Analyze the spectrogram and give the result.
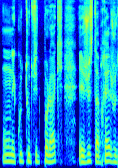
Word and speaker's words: PLK: Bah, justement, on va écouter du hip-hop, un artiste qui s'appelle Polak, ça s'écrit P-L-K, mais ça se lit Polak,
